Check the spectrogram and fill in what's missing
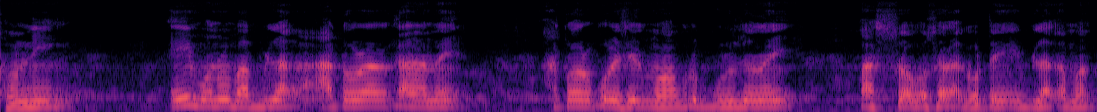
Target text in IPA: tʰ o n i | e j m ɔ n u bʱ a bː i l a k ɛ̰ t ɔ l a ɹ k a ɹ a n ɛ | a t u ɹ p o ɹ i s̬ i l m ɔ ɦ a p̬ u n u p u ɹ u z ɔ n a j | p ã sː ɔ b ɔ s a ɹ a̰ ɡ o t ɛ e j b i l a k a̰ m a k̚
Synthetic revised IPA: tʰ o n i | e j m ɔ n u bʱ a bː i l a k a̰ t ɔ ɹ a ɹ k a ɹ a n ɛ | a t ɔ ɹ k o ɹ i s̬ i l m ɔ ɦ a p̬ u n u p u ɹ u z ɔ n a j | p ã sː ɔ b ɔ s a ɹ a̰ ɡ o t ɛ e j b i l a k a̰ m a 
